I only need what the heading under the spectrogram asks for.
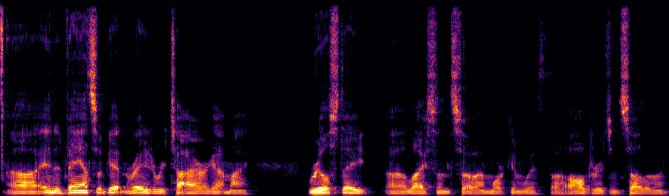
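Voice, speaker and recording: In a very clean recording with a silent background, a man with an American accent speaks in a very deep, low voice with fairly even intonation. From Pennsylvania, Williamsport. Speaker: retired university athletics fundraiser, real estate agent. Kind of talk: casual podcast conversation.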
